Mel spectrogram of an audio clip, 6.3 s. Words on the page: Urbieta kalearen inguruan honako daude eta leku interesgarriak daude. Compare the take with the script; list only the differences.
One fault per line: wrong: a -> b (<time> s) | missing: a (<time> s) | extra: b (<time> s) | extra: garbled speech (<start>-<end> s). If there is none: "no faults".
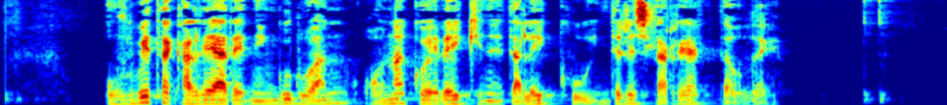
wrong: daude -> eraikin (2.9 s)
